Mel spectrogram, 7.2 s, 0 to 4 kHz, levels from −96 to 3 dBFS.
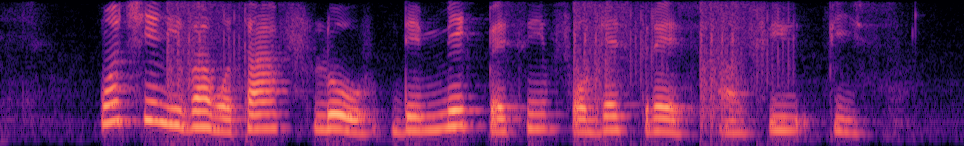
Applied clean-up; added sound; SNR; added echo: none; Gunshot, gunfire; 18 dB; none.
